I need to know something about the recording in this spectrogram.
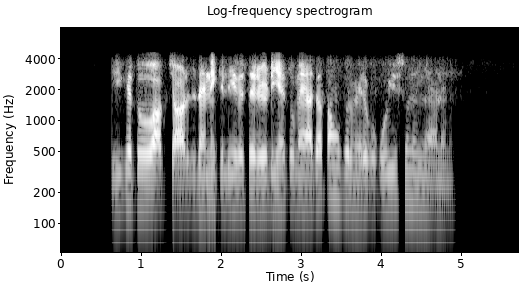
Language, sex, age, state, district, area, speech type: Hindi, male, 30-45, Madhya Pradesh, Hoshangabad, rural, conversation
